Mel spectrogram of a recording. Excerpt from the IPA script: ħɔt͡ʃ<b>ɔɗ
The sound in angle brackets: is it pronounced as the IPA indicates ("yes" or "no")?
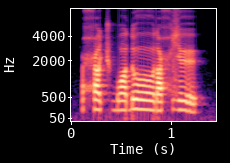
yes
